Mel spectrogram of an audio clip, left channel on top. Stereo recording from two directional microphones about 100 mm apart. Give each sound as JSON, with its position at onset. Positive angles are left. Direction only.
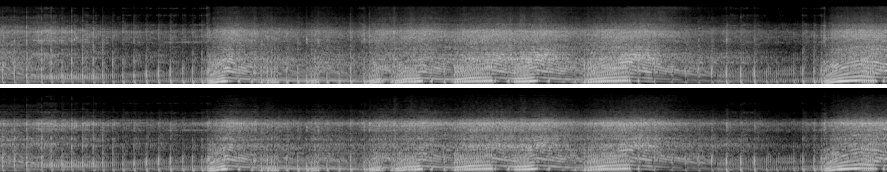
{"t": 0.0, "sound": "chainsaw", "side_deg": 30}
{"t": 2.0, "sound": "chainsaw", "side_deg": 40}
{"t": 3.7, "sound": "vehicle", "side_deg": 45}
{"t": 5.9, "sound": "chainsaw", "side_deg": 50}
{"t": 8.3, "sound": "chainsaw", "side_deg": 50}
